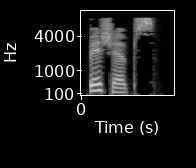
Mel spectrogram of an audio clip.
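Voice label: "bishops", British English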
